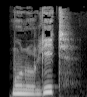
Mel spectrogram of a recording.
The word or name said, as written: monolit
